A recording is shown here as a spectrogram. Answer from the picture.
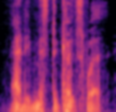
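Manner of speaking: ordinary delivery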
